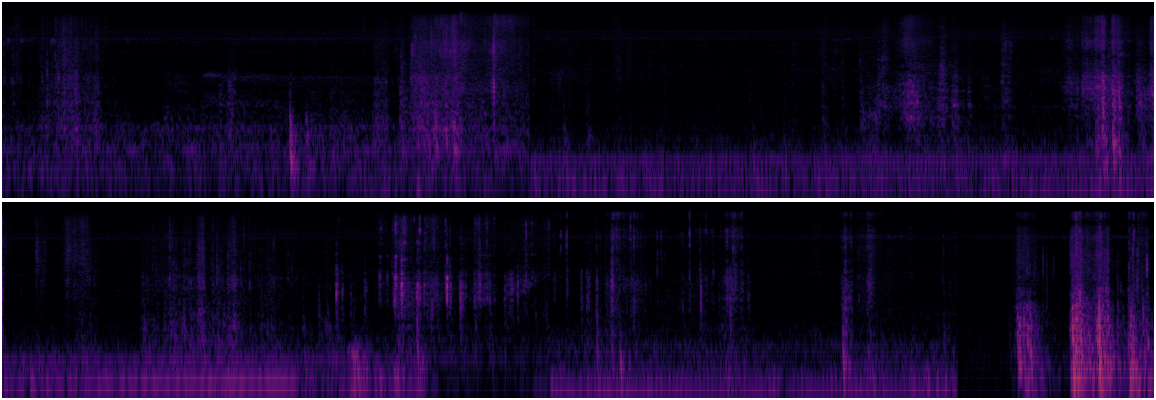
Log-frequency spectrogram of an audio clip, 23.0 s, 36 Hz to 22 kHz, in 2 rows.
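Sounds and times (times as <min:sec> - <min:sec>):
rustling and crinkling: 0:00.0 - 0:01.3, 0:03.3 - 0:06.8, 0:07.8 - 0:23.0.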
